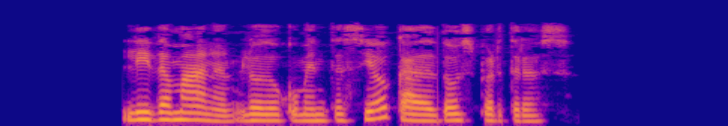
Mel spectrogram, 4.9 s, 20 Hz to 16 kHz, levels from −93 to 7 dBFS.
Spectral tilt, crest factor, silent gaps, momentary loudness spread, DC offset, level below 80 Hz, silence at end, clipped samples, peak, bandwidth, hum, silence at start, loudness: -5.5 dB/octave; 18 dB; none; 10 LU; under 0.1%; -60 dBFS; 1.1 s; under 0.1%; -2 dBFS; 8 kHz; none; 0.85 s; -18 LUFS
